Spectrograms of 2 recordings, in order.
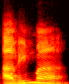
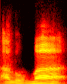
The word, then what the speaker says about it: Alif Lam Mim: muqah yau terpisah ya Secara bacaan seperti Alif Lam Mim ya dibaca alima tidak dibaca aluma tidak dibaca Alama karena tidak ada harakat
